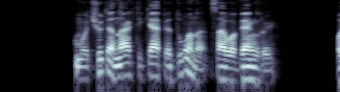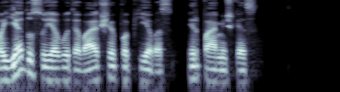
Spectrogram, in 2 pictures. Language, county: Lithuanian, Vilnius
